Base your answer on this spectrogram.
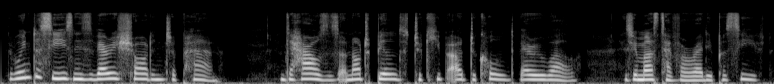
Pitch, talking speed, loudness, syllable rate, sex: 225 Hz, 210 wpm, -16 LUFS, 5.7 syllables/s, female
